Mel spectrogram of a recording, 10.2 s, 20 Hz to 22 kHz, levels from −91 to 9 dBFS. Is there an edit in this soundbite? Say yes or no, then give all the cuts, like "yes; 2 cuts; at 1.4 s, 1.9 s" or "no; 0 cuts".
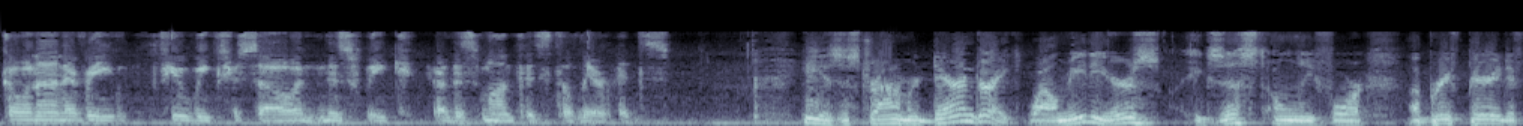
yes; 1 cut; at 6.8 s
